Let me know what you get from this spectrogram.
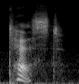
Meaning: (noun) 1. A challenge, trial 2. A challenge, trial.: An examination, given often during the academic term
- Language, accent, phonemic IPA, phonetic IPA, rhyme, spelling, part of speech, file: English, General American, /tɛst/, [tʰɛst], -ɛst, test, noun / verb, En-us-test.ogg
